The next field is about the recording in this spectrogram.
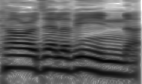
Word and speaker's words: Cara Delevingne: But something I want to point out with, you guys seem to be quite harsh on Cara Delevingne. Is that how you say her name? – Cara Delevingne, I think, yeah.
